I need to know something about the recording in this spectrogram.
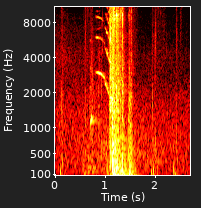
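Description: A wooden door shuts with a thud.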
